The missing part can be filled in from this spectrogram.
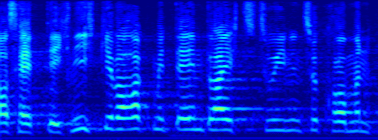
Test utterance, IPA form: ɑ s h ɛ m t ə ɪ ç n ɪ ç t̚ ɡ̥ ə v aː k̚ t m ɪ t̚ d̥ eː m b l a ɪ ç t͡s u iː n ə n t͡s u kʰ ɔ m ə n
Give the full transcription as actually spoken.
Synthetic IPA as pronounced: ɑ s h ɛ t ə ɪ ç n ɪ ç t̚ ɡ̥ ə v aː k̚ t m ɪ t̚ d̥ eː m ɡ l a ɪ ç t͡s u iː n ə n t͡s u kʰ ɔ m ə n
